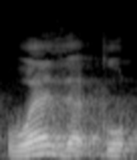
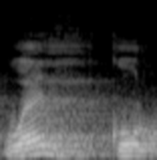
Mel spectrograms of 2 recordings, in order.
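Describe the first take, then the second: First: The dh sound ends with a small bounce. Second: The dh sound is held without a bounce. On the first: The speaker calls it wrong. "Bacaan yang salah wadh, wadhkur. Ha, tak betul" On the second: The speaker calls it right. "Sepatutnya wadhkur"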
